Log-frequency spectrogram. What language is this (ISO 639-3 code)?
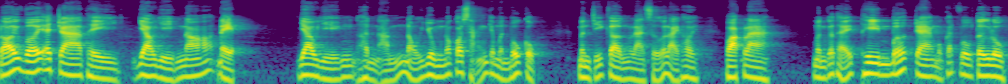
vie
